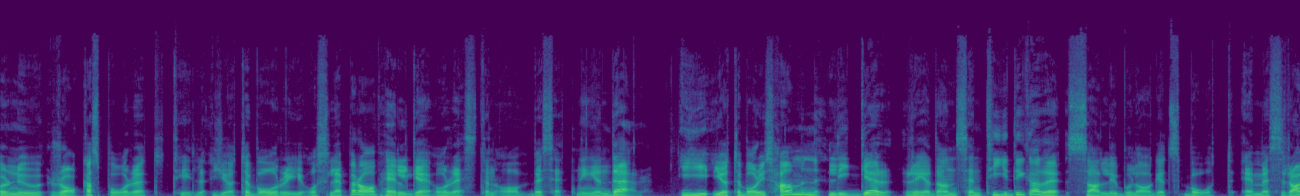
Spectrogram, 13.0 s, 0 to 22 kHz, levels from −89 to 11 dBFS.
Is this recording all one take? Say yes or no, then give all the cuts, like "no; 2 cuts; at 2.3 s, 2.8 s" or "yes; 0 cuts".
yes; 0 cuts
